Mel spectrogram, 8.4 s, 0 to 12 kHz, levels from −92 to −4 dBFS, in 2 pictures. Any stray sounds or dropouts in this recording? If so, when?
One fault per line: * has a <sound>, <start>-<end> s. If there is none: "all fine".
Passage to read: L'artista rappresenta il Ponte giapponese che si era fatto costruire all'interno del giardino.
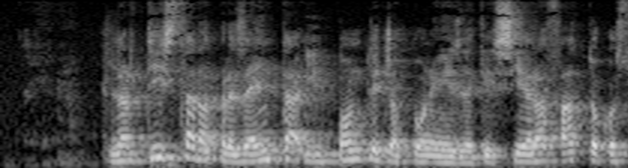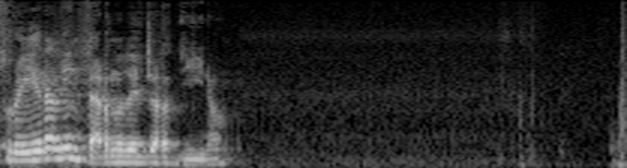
all fine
